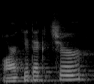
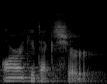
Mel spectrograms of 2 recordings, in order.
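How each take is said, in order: First: The middle consonant is a 'ch' sound. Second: The middle consonant is an 'sh' sound. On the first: "it might be ch" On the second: "or it might be sh, like"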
